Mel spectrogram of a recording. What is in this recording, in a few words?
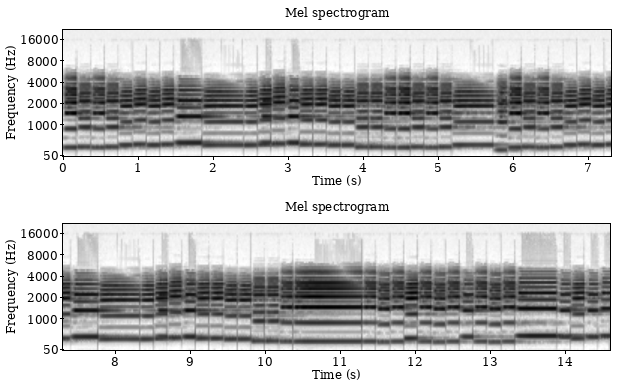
klezmer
